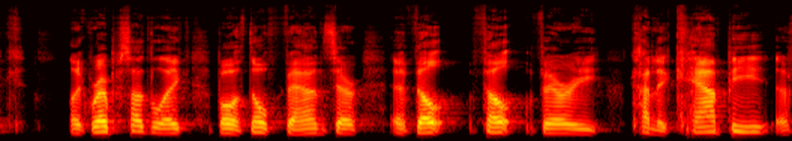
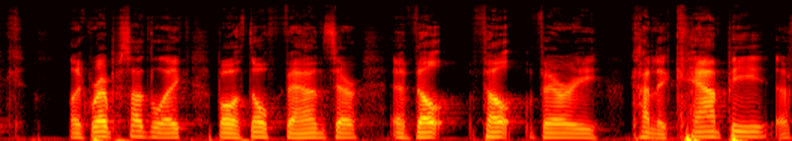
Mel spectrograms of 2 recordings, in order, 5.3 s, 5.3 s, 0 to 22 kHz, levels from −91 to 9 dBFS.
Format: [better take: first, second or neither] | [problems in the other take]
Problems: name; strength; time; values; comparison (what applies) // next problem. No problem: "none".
second | thin; somewhat; fading below 300 Hz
